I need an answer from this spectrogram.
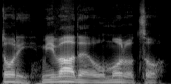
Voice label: warrior conversation emotion neutral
